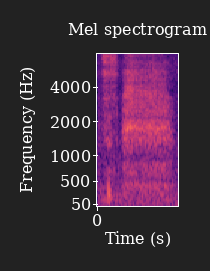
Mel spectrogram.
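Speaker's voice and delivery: very soft, breath-only laugh; real laugh, nearly silent; helpless chuckle. Real, not acted. Reseller still tickled by the cigarette ad, hushed laughing. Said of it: "I can't stop laughing".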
